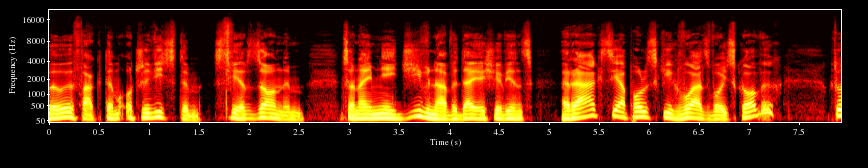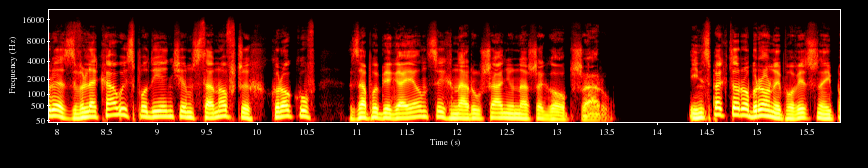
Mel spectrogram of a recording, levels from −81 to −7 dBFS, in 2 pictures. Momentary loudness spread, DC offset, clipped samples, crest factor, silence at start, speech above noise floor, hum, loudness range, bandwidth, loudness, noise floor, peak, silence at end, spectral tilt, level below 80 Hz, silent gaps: 9 LU; under 0.1%; under 0.1%; 16 dB; 0 s; over 74 dB; none; 2 LU; 15 kHz; -17 LUFS; under -90 dBFS; -2 dBFS; 0 s; -6 dB/octave; -48 dBFS; 13.70-14.28 s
